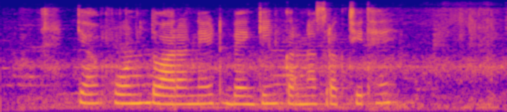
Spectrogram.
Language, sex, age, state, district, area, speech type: Hindi, female, 18-30, Madhya Pradesh, Chhindwara, urban, read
